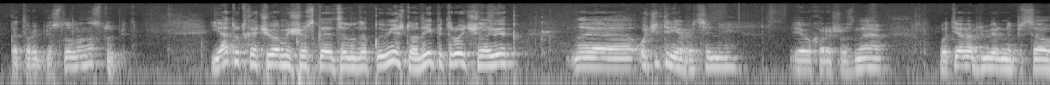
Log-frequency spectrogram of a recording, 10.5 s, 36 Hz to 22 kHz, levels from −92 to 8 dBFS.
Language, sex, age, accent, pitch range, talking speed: Russian, male, 60-79, native, 100-145 Hz, 155 wpm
